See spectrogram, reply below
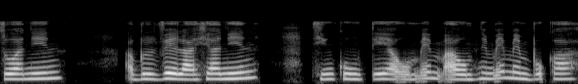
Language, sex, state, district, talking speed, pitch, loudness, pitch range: Mizo, female, Mizoram, Aizawl, 175 wpm, 250 Hz, -16 LUFS, 245-260 Hz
